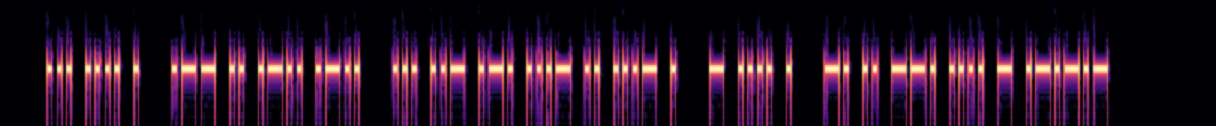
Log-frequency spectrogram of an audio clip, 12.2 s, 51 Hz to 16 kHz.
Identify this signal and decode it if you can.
Morse code, heard as a keyed tone, about 25 wpm, 700 Hz. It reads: SHE WILL SURVIVE THE NIGHT.
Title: Sentences from Top 1300 Words 25wpm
